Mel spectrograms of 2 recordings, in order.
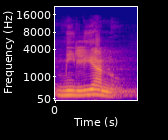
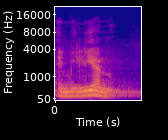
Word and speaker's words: Emiliano: Decía Zapata, los campesinos le decían Miliano, él se llamaba Emiliano, no pronunciaban la E, por eso decía Miliano, Miliano Zapata.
